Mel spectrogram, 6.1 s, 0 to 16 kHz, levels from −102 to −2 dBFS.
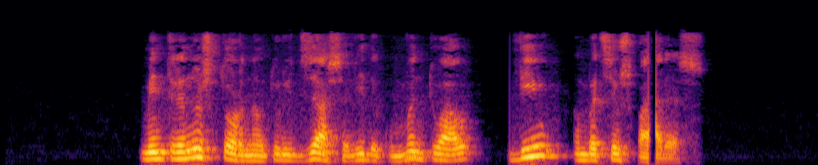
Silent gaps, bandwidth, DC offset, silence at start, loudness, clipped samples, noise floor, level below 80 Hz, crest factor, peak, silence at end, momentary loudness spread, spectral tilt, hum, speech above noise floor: none; 7.6 kHz; under 0.1%; 1.05 s; -19 LUFS; under 0.1%; -90 dBFS; -56 dBFS; 18 dB; -2 dBFS; 0.9 s; 8 LU; -8 dB/octave; none; 71 dB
